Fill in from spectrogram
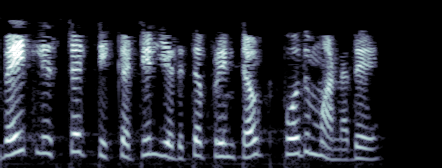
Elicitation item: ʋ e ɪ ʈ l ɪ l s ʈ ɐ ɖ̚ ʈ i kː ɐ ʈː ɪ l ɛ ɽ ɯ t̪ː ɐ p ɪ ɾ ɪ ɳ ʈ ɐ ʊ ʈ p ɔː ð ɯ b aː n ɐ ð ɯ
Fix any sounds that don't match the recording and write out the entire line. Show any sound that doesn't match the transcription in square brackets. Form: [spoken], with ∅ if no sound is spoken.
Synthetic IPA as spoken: ʋ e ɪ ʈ l ɪ [∅] s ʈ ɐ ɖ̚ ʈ [ɪ] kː ɐ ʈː ɪ l ɛ ɽ ɯ t̪ː ɐ p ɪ ɾ ɪ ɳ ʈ ɐ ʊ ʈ p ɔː ð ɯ [m] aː n ɐ ð ɯ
